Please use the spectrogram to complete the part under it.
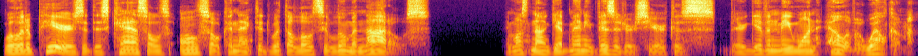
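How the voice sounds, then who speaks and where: An American actor playing a cool young action hero in a video game, dry, terse and sardonic. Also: male voice, sits low, moderate pace, no room sound, natural voice. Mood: wry. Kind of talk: video game drama acting.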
